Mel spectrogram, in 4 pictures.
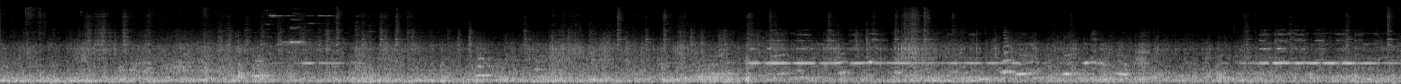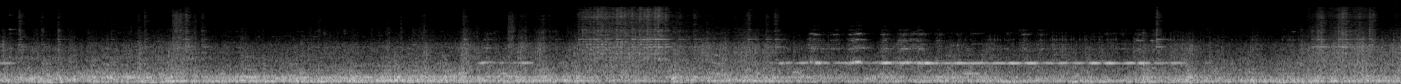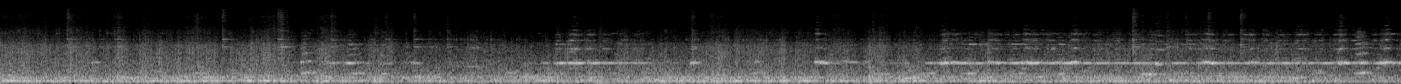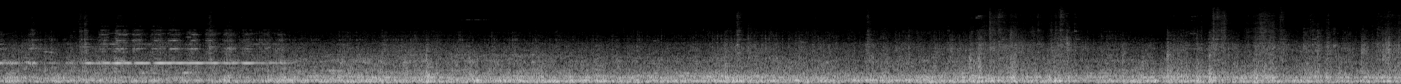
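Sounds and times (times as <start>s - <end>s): train wheels rumbling on track: 0.0s - 56.0s
high wheel squeal: 2.6s - 3.7s, 7.4s - 11.5s, 12.2s - 14.2s, 21.7s - 26.0s, 33.4s - 45.0s.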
